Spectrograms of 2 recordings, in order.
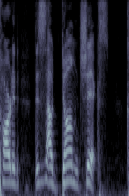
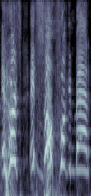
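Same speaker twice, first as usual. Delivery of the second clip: pained outburst; 9 semitones higher, 9 dB louder than usual. Real, not acted. Complaining about slapped tattoo.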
